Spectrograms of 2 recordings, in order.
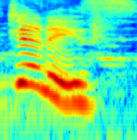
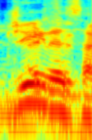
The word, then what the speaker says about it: Jeni's: Jenny's rhymes with... – penis. – Penis. Does that mean I have to go back? – Genus ice cream. – Genus ice cream. – It's spelled J-E-N-I-S.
